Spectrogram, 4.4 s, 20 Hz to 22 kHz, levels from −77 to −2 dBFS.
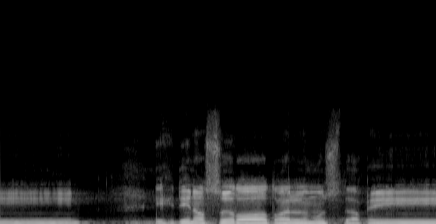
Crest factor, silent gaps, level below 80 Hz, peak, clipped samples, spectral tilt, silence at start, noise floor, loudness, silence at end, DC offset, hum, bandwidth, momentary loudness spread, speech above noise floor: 18 dB; none; -66 dBFS; -10 dBFS; under 0.1%; -5.5 dB/octave; 0 s; -49 dBFS; -27 LUFS; 0 s; under 0.1%; none; 11 kHz; 13 LU; 22 dB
